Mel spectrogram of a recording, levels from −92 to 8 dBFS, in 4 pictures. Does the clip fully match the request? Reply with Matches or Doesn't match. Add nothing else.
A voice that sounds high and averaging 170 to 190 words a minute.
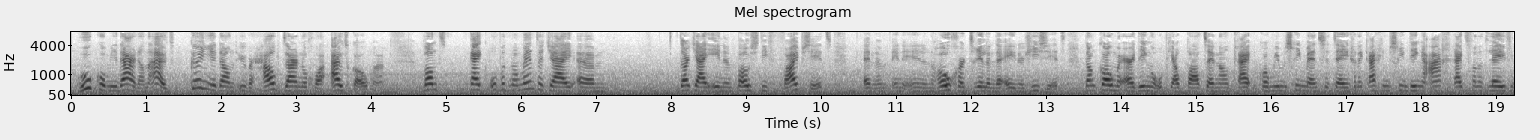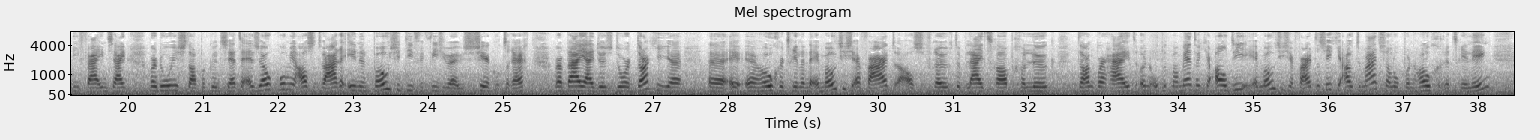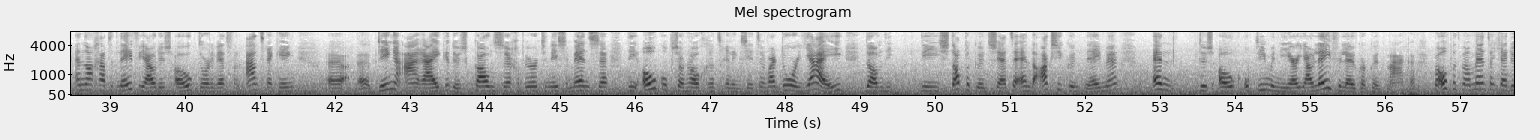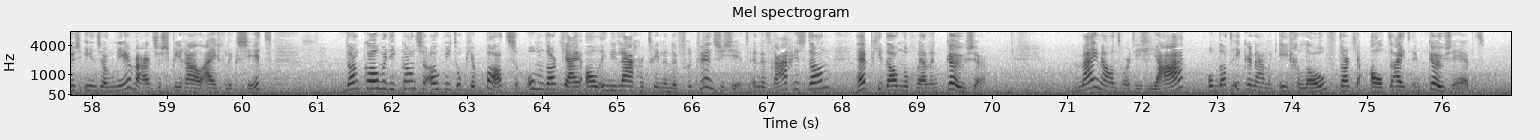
Matches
